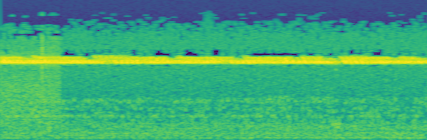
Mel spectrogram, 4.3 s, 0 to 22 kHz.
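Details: Crickets at night under a near-full moon on 19 March 2019, a steady high-pitched continuous trill holding one shrill pitch throughout, over a low broadband background hiss.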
